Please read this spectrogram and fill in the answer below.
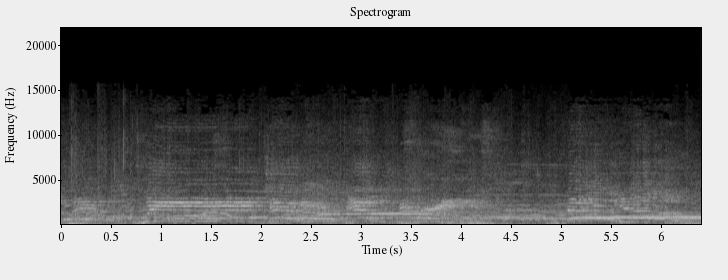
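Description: Crowd of spectators cheering and shouting, several voices at once, over music.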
